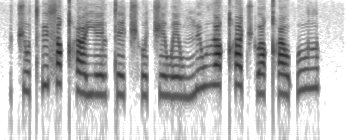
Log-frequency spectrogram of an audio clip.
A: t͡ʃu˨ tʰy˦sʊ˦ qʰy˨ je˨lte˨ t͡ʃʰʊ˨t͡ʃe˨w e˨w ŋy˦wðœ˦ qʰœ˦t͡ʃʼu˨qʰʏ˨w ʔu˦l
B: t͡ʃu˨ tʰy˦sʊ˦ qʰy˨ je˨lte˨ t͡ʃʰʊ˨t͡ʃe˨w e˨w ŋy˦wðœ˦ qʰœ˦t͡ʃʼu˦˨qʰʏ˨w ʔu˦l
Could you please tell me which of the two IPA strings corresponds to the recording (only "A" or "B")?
A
